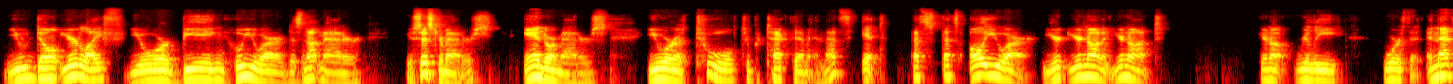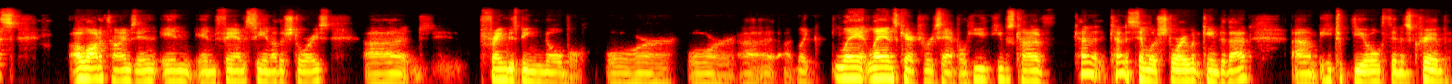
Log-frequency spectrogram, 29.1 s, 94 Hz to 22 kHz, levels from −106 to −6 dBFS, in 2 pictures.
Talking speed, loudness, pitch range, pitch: 190 wpm, -28 LUFS, 105-135 Hz, 120 Hz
